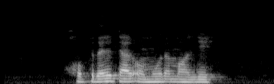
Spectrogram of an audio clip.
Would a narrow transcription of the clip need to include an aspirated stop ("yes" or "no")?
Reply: no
